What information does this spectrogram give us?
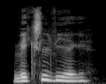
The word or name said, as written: vekselvirke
